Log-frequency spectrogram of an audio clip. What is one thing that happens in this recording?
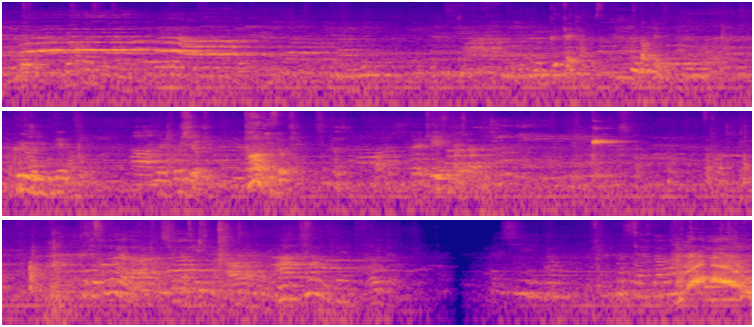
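Young men talk and laugh with animation in an echoing room.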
